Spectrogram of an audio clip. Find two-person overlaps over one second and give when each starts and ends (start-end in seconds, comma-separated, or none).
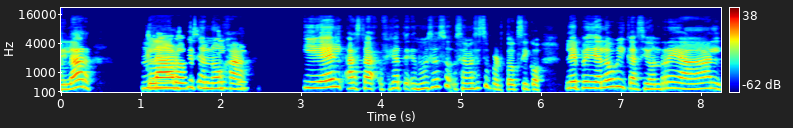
1.0-2.4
